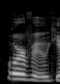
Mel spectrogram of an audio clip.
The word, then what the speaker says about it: Poorvu: She holds a PhD in religious studies from Yale University, where she also worked in their Poorvu. Am I pronouncing that right? – Poorvu, yeah.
